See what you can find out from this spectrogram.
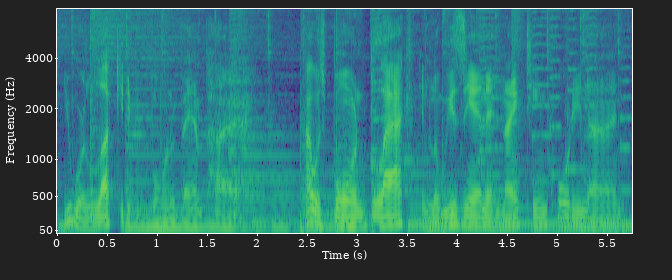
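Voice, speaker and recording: A man's voice: lowish voice, moderate pace, lightly acted. A man playing a newly turned vampire drunk on power, grandiose, brooding and bitter, in a campy horror-comedy film. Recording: loud music over the voice.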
